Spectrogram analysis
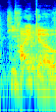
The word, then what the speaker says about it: Tycho: lost Tycho is how you say the name. It's not. Tycho. Tycho is T-Y-C-O. You guys can debate that on the internet. We'll see what people say. Is it Tycho or Tico?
